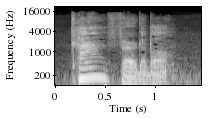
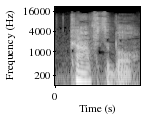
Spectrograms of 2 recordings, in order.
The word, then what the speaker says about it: comfortable: 别念成 comfortable，相信我，老外就是这样念的，除非他是移民的人还搞不清楚。 native speakers of English，我讲的是在美国或者是加拿大，他们一定是念成 comfortable，相信我。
